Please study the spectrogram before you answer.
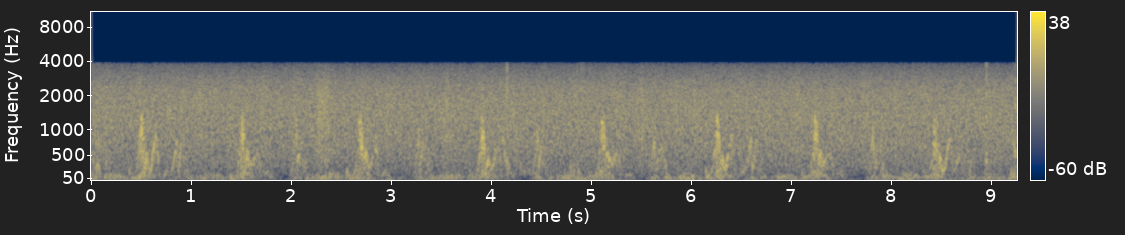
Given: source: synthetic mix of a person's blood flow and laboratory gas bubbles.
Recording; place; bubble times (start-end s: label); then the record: Doppler ultrasound of blood flow; precordium
0.00-0.18 s: bubbles
4.08-4.53 s: bubbles
4.76-4.96 s: bubbles
8.92-9.17 s: bubbles
9.19-9.27 s: bubbles
From the record:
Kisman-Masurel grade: 221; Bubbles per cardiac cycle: several, 3 to 8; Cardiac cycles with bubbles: 10 to 50%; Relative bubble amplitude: barely perceptible (0.100 to 0.250); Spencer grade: 2 (many but less than half of the cardiac periods contain bubble signals, singularly or in groups); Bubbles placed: only in the low amplitude regions of the cardiac cycle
